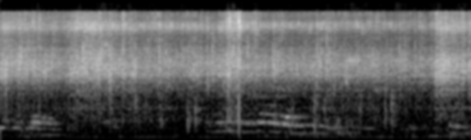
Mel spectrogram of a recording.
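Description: Sliced onions hitting hot oil after mustard seeds for a quick tomato chutney, making a soft, steady frying hiss with faint crackles and light scraping, fairly quiet throughout.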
